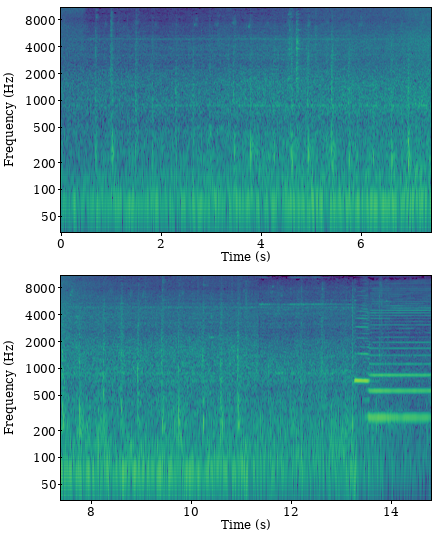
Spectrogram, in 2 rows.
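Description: Narrow-gauge passenger train running with a steady low rumble and wheels clicking over the rail joints, heard from an open coach window. About 13 seconds in, the ZDM-4 diesel locomotive's horn sounds one long, steady note that runs to the end.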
